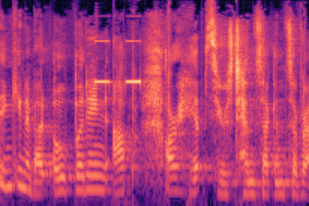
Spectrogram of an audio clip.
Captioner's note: timer beeps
